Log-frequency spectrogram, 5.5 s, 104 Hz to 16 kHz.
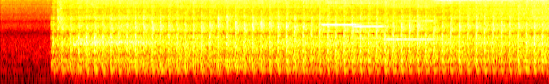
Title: Ecovacs Deebot N79S Loud Noise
